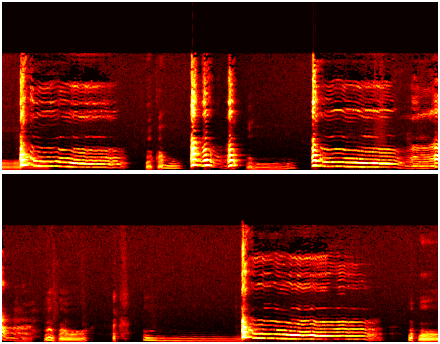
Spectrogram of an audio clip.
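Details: Dachshund singing in a drawn-out series of howls: long, held wails broken by short yelps and sliding, wavering notes, rising and falling in pitch, with brief pauses between phrases.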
